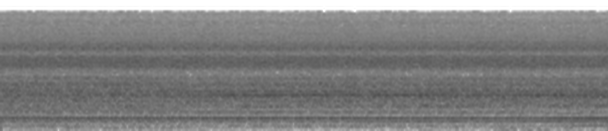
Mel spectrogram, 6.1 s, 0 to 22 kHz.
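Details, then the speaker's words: New 2016 Dodge Grand Caravan 3.6L VVT V6 with about 7,000 miles at idle: it quiets down about 20 seconds after startup into a steady, smooth hum with a faint slow ratcheting tick underneath. Normal and healthy. "you can hear you know about 20 seconds into starting up it it really quiets down there is like a ratcheting or a clicking but it's pretty quiet pretty slow"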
